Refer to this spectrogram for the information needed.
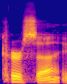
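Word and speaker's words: Kursi: It's pronounced Cursa if you happen to go to Israel. If you say Gersa, you'll end up probably in the West Bank or something.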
